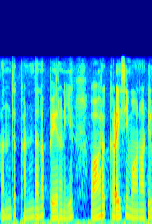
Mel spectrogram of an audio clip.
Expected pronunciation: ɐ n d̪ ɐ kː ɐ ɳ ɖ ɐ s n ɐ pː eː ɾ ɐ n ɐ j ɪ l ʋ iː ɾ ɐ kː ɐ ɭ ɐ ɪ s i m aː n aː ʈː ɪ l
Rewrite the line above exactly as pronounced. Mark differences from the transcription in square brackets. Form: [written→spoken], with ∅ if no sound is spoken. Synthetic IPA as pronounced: ɐ n d̪ ɐ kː ɐ ɳ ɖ ɐ [s→∅] n ɐ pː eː ɾ ɐ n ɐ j ɪ l ʋ [iː→aː] ɾ ɐ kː ɐ [ɭ→ɽ] ɐ ɪ s i m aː n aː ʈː ɪ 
